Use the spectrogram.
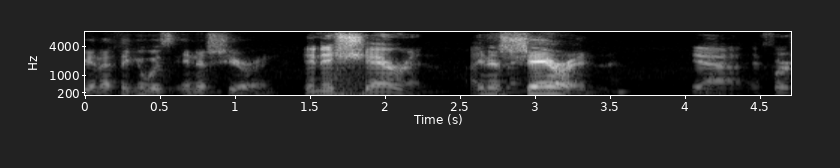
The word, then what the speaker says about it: Inisherin: tribute to Ireland, let's talk about Banshees of Inisherin. That name, it shouldn't be so hard to pronounce, but it is. And how do you say it? One more I think time. it's Inisherin.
